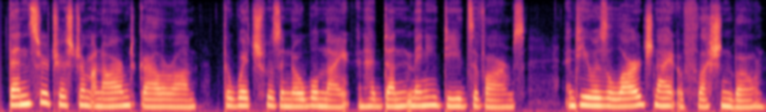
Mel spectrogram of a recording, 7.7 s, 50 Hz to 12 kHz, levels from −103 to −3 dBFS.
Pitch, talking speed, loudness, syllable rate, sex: 185 Hz, 220 wpm, -18 LUFS, 5.4 syllables/s, female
